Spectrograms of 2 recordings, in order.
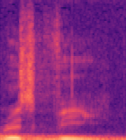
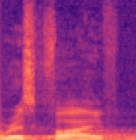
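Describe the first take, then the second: First: The last part is said as the letter vee. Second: The last part is said as the number five. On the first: The speaker calls it wrong. "Some people say, why, why isn't it RISC V?" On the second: The speaker calls it right. "It's a Roman numeral, you pronounce it five"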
